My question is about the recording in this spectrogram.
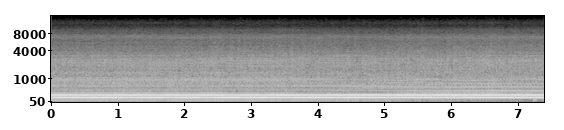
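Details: Catamaran genset bench-run after two swapped controller wires causing full-throttle shutdown were fixed; smooth constant fixed-speed drone, no hunting, knocks or surges: normal running.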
